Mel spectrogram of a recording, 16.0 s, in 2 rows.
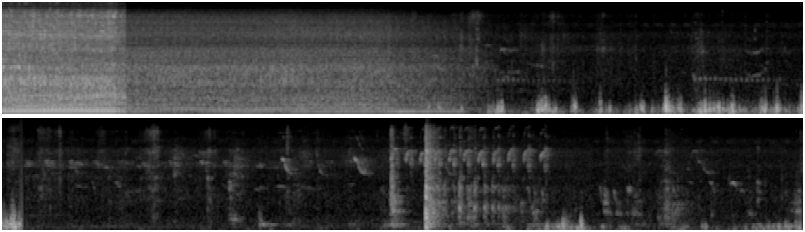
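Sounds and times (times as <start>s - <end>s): birds calling: 6.9s - 15.6s.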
